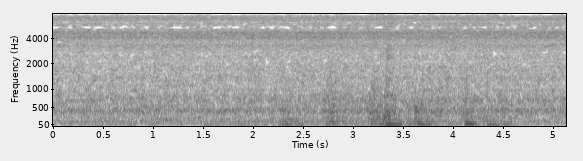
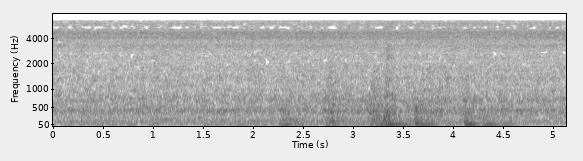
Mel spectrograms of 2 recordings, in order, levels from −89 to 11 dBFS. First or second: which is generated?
first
